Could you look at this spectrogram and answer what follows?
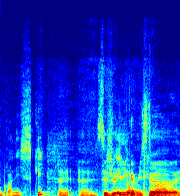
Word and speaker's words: Branicki: Parce que ça s'écrit Branicki, mais on dit Braniski.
